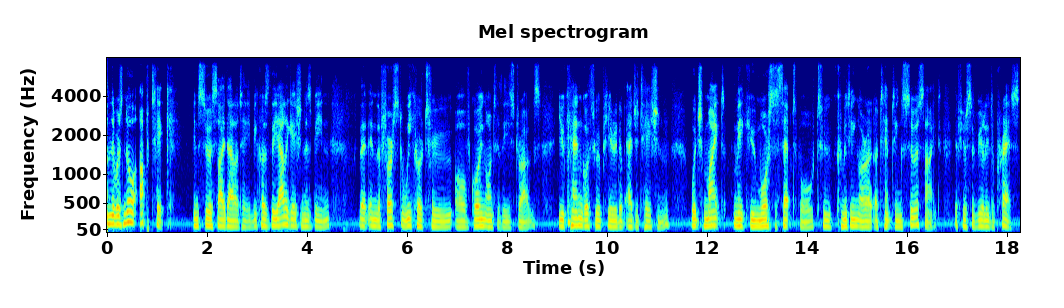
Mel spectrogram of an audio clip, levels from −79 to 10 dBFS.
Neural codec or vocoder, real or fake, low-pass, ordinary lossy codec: none; real; 7.2 kHz; Opus, 32 kbps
